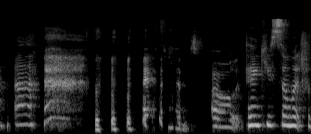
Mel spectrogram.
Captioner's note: laughs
